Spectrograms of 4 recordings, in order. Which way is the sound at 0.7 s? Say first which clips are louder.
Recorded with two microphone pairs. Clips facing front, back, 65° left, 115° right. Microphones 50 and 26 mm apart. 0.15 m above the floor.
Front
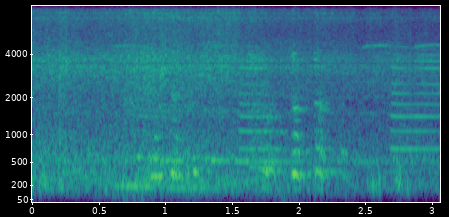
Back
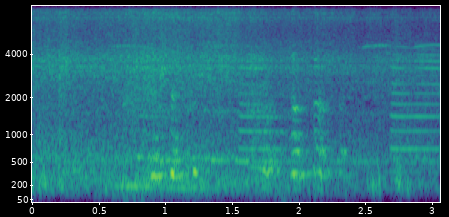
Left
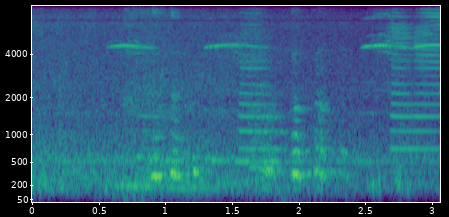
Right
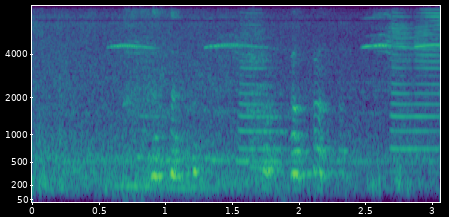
Back 3 dB, even; 155° left.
